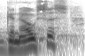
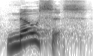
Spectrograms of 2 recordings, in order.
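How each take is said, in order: First: The word is said with a modern Greek pronunciation. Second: The word is said with a plain English pronunciation.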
